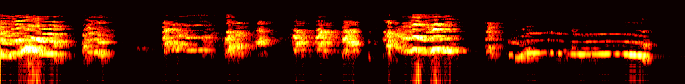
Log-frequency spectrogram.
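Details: A French Bulldog puppy stuck over a wall divider vocalizes indoors: bursts of strained, yelping whines and grumbling cries separated by short silences. It ends in a longer, steadier, howl-like whine.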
